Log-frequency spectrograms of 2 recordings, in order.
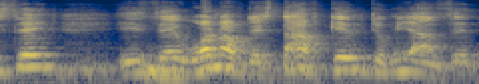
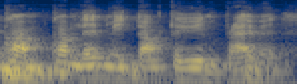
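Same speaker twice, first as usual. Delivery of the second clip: hushed aside; 10 semitones lower, 10 dB quieter, faster than usual. Retold or imitated. Shop man drawing him aside.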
